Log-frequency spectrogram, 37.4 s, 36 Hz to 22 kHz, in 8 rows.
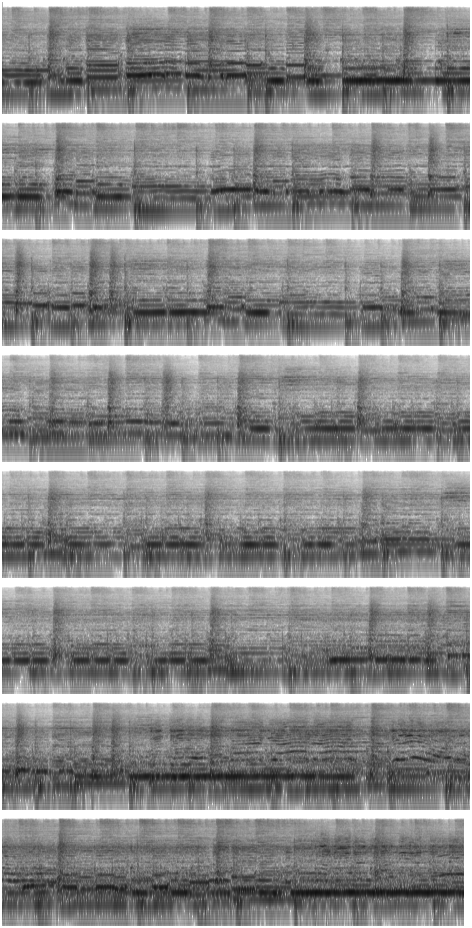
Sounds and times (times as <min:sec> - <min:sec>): Blues: 0:00.0 - 0:37.3
Drum: 0:00.0 - 0:37.3
Drum kit: 0:00.0 - 0:37.3
Guitar: 0:00.0 - 0:37.3
Rock music: 0:00.0 - 0:37.3.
